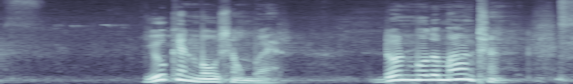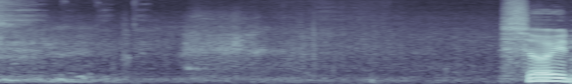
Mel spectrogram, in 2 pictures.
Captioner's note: laughs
